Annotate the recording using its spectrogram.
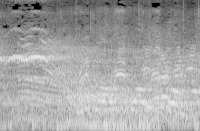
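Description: Youth basketball game in a gym: voices of spectators and players with a basketball bouncing and feet moving on the court.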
